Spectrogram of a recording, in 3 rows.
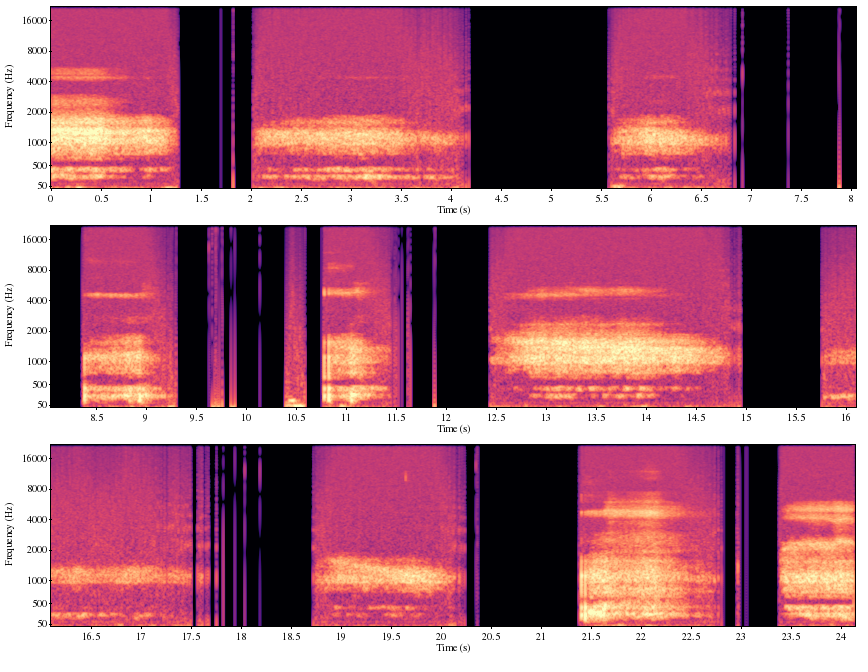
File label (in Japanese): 寝息抽出; KU100・添い寝・あまから; 後輩彼女と甘々おふぃすラブ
